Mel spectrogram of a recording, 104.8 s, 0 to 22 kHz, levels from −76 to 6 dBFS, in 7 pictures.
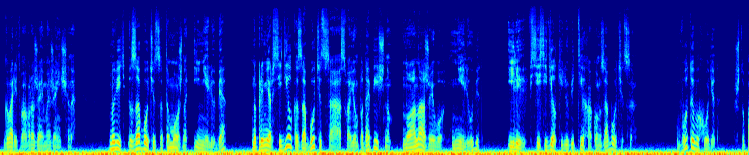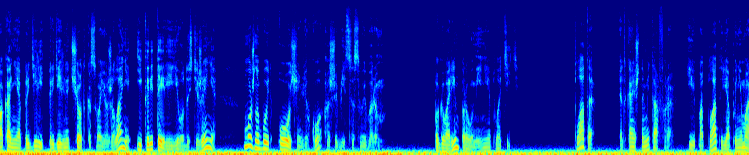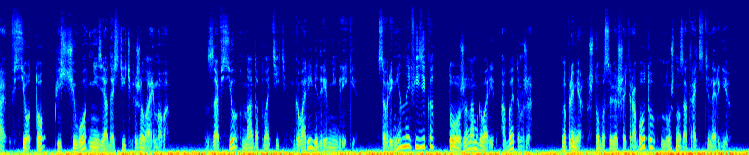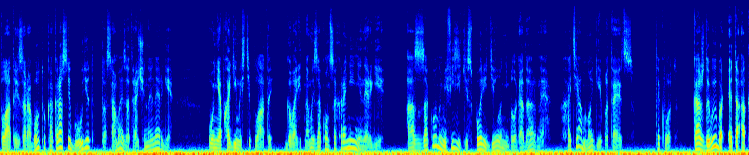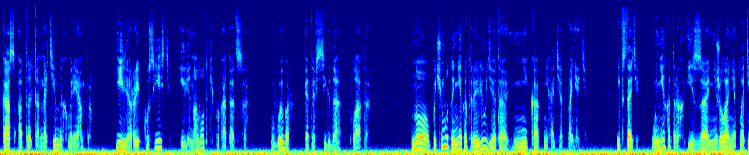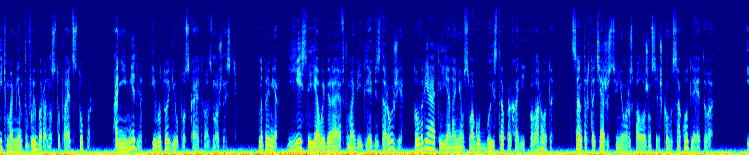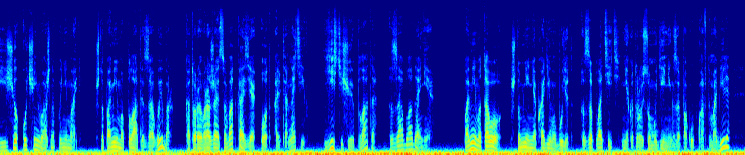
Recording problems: low rumble; faint; throughout; 20 dB below the speech

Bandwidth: 18.5 kHz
